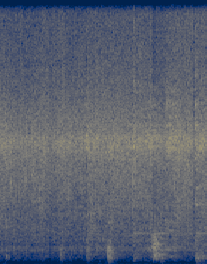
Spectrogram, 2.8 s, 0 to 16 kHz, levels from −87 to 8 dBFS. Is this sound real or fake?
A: fake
